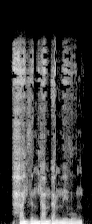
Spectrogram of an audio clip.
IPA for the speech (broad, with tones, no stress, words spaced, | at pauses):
ha˨˩jlə˨˩˨ŋja˨˩m ɗa˨˩˨ŋme˨˩˦lo˨˩˦ŋ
